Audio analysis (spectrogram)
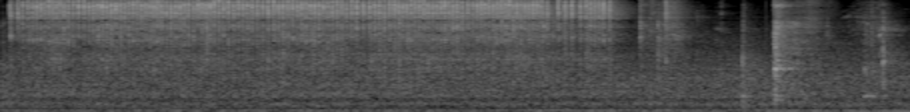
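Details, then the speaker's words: Korean alltobike bicycle internal gearbox freewheel ratchet without noise-reduction: fast, even pawl clicking for about six seconds that then slows and fades as it coasts; normal freewheel ratchet clicking. "이 소음 저감이 되지 않는 상태에서는이 정도 소리가 나고"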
